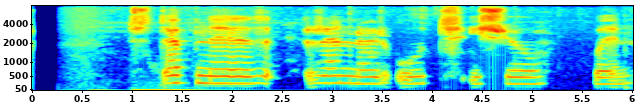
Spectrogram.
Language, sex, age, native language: Icelandic, female, 8, Icelandic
